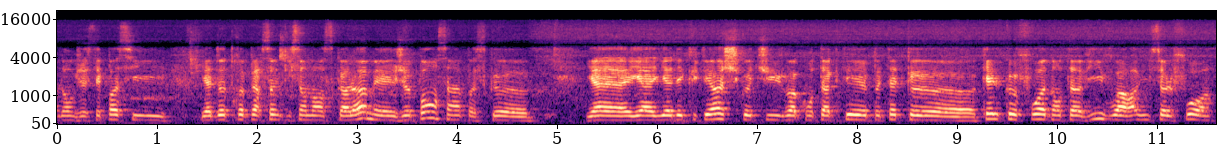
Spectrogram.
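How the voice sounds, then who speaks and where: A man chats casually as an amateur radio operator, in a conversational, halting way with frequent little tag words. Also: fairly high pitch. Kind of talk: casual radio contact chat. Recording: faint background hiss.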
